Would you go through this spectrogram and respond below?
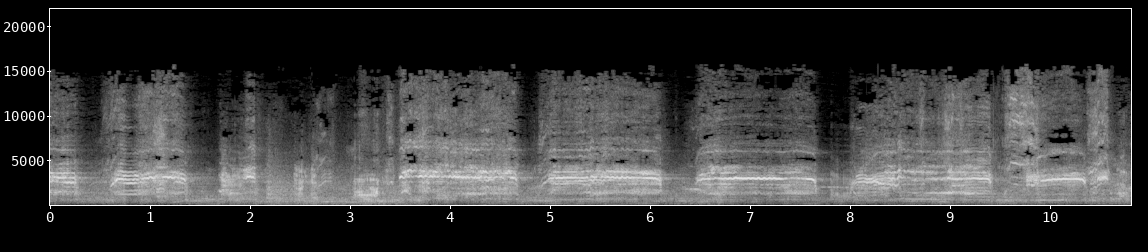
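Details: Hungry piglets at a fat sow, squabbling over her milk; loud, shrill, sustained squeals in overlapping bursts of one to two seconds, separated by short quieter gaps.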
